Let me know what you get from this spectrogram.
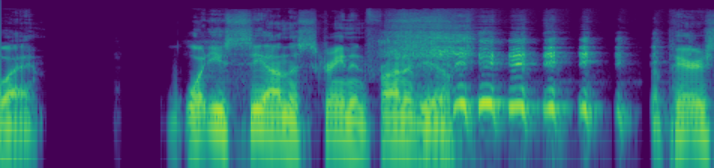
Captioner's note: giggles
